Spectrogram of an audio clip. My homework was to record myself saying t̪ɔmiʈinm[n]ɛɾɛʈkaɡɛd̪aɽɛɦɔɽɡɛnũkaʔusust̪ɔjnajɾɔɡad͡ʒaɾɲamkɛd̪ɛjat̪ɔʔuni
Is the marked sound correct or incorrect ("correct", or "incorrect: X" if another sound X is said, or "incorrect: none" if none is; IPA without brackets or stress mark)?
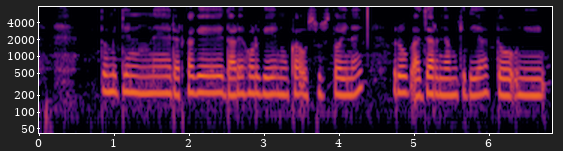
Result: correct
